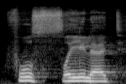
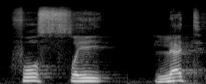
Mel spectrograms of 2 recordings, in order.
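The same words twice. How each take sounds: First: Said in the usual way. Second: ফুসসিলাত said slowly, doubled স held; slow careful reading. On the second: Shown as a demonstration. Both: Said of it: "আমার সাথে বলুন".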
